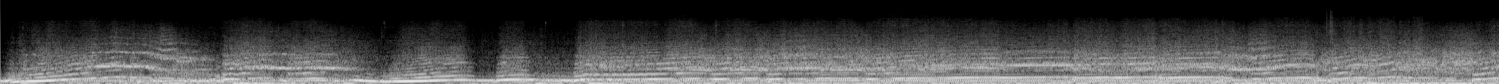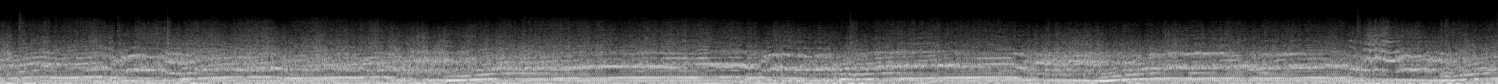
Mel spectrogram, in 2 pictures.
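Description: Nissan 350Z's 3.5-litre V6 revving up and down over and over while the car is drifted, with tyres squealing and skidding.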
